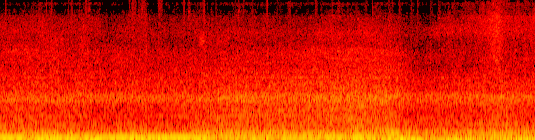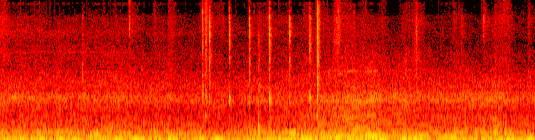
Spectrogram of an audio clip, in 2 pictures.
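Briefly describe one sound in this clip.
A car engine hums steadily, heard from inside the cabin.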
